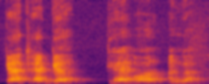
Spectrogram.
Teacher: इसके सभी 5 जो हैं, क्यों कहते हैं, क्योंकि ये जो 5 वर्ण हैं जब इनको बोलते हैं तो इनके जो है ये कंठ के द्वारा बोले जाते हैं, जो गले के अंदर स्थित होता है उसके द्वारा बोले जाते हैं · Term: कंठीय व्यंजन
